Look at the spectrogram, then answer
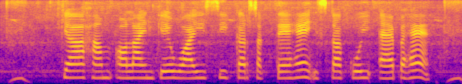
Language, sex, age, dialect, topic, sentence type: Hindi, female, 25-30, Garhwali, banking, question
